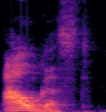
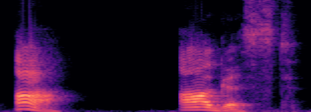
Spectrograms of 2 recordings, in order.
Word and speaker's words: August: pronuncia en inglés simplemente se dice a la ues muda y la tiene el sonido corto y entonces no se dice augas para agosto nos ahoga es muchos dicen eso augas no es august simplemente es a guest otros ejemplos son oms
